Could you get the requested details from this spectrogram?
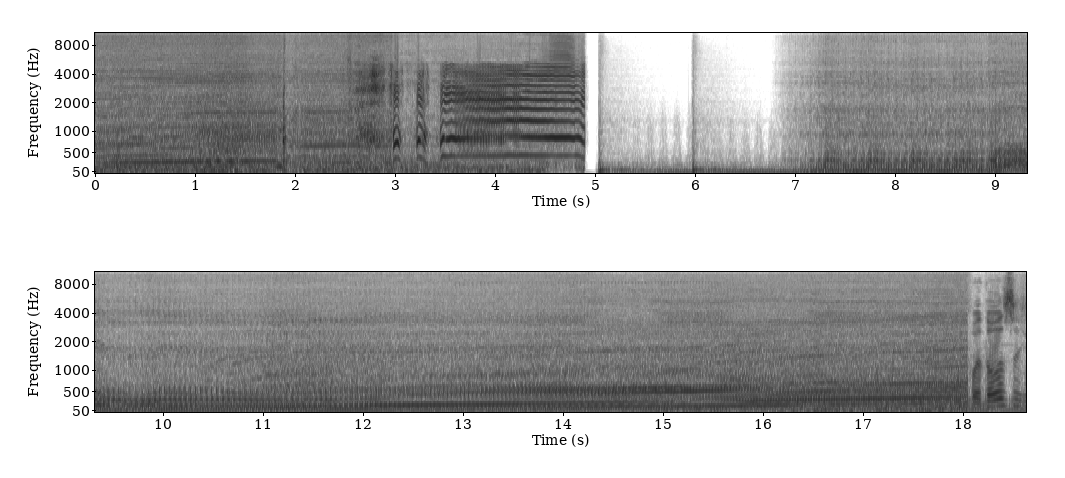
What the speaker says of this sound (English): Listen to that quick shifter.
